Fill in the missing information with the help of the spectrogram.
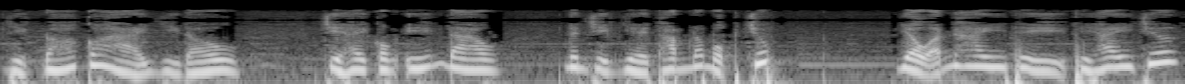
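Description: A coaxing, persuasive woman friend in a radio play, played by an actress. Her voice is mellow and a little breathy, and she talks in a reassuring, practical way. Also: mid-range voice, expressive, unhurried, faint music behind, low-quality recording. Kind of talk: radio drama acting.

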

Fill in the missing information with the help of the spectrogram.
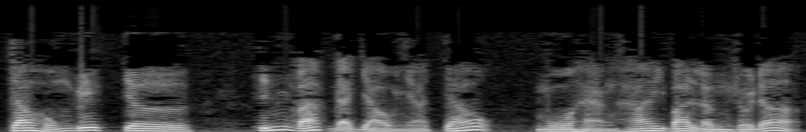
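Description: A man voicing a calm, friendly middle-aged stranger, speaking slowly and hesitantly. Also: mid-range voice, husky. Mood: confiding. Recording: dull lo-fi recording, faint hiss.

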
